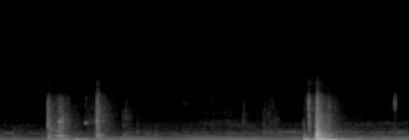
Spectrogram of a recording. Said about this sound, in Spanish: Se abre la puerta y entra Rosa.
